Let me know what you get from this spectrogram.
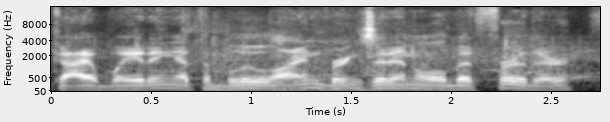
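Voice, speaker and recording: Noticeable background noise sits behind a man talking at a very fast pace. His pitch is fairly low and his intonation fairly even. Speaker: amateur hockey play-by-play commentator. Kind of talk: live commentary. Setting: in the bleachers at an ice rink. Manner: quiet, golf-style low voice.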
